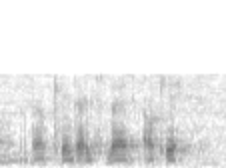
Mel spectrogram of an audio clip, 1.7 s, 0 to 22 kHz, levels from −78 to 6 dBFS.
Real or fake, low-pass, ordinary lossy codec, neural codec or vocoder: real; 3.6 kHz; none; none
